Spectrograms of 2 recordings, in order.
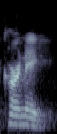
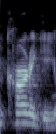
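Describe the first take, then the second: First: Carnegie with a full NAY in the middle, car-NAY-gee; correct pronunciation. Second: Carnegie with a weak, unstressed middle syllable, CAR-nuh-gee; familiar pronunciation. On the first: Teacher shows how it is really pronounced, Carnegie as car-NAY-gee. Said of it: "is actually how you pronounce it". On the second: Teacher gives the name he grew up with, Carnegie as CAR-nuh-gee. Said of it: "I grew up with Carnegie". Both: Shown as a demonstration.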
